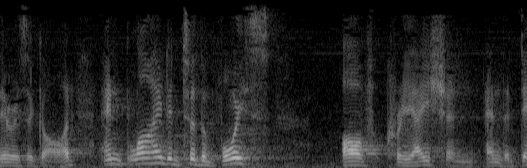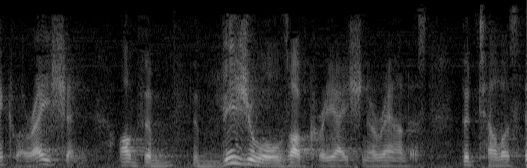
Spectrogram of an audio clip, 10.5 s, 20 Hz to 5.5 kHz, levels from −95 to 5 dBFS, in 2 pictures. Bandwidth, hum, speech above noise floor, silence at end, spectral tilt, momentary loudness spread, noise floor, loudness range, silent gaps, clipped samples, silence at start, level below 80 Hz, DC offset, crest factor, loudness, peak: 5.4 kHz; none; 28 dB; 0 s; -4.5 dB/octave; 16 LU; -66 dBFS; 5 LU; none; under 0.1%; 0 s; -68 dBFS; under 0.1%; 20 dB; -39 LUFS; -20 dBFS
